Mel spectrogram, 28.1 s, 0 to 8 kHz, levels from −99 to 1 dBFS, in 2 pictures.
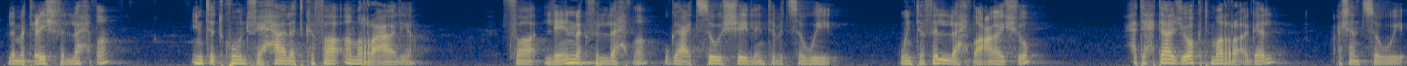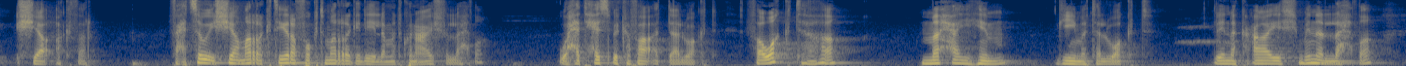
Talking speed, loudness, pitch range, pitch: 120 wpm, -31 LUFS, 120-155 Hz, 135 Hz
